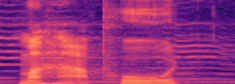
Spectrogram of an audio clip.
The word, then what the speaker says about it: มหาภูต: วัสดีครับพบกับรายการคำวัดวันนี้ขอเสนอคำว่ามหาพูดคำว่ามหาพูดสะกดด้วยมอม้าหอหีบสระอาพอสำเพาสระอูตอเต่าอ่านว่ามหาพูด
